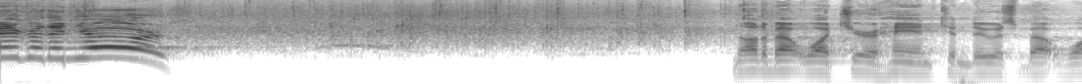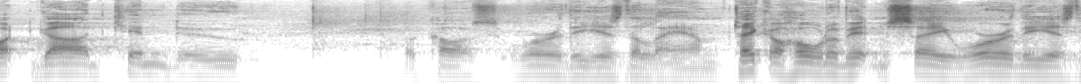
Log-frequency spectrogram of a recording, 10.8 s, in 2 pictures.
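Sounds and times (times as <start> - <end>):
audience clapping: 0.0 - 4.0
speech: 0.3 - 1.0, 3.7 - 6.7, 7.4 - 10.8.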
